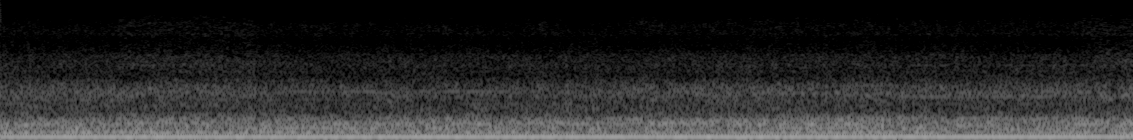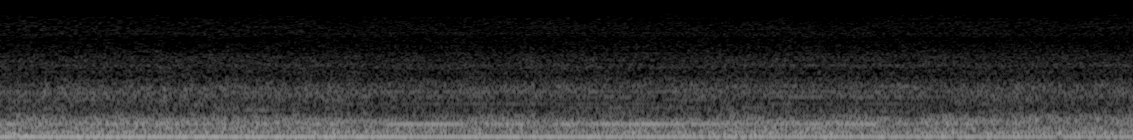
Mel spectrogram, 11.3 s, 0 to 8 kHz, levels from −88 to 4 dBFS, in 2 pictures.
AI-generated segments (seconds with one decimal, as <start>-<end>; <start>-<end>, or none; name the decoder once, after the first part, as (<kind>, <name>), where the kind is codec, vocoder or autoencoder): 0.0-3.7 (autoencoder, DAC-VAE); 4.5-5.8; 7.3-11.3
